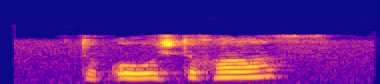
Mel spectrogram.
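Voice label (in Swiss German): "oster haas", Alsatian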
